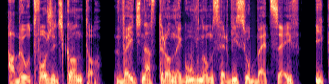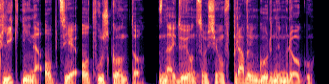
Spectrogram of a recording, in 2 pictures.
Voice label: explainer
